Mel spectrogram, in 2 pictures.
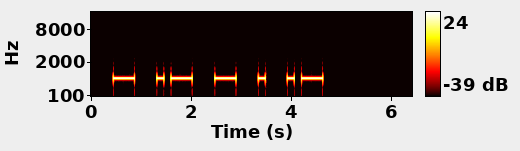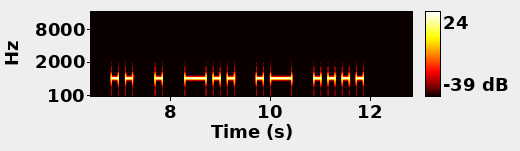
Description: Morse code, heard as a keyed tone, about 8 wpm, 800 Hz. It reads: TATEA IEDAH
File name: LEZIONI / 2 UHDN / 2 UHD 8wpm 2258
